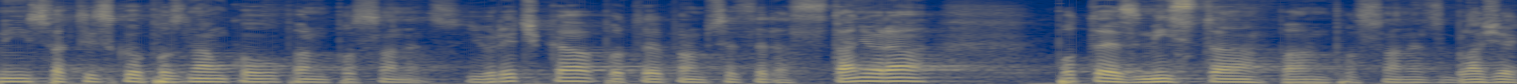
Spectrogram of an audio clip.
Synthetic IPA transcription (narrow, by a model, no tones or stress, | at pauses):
niːsfak̚t̪ɪt͡skowpo̞znaːmko̞wpanpo̞slanɛ̰t͡sjuɾɛt͡ʃkapo̞t̪ɛːpanpr̝̥ɛt̪sɛdast̪aɲoɾa | po̞t̪ɛːzmiːst̪apanpo̞slanɛd͡zblaʒɛ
